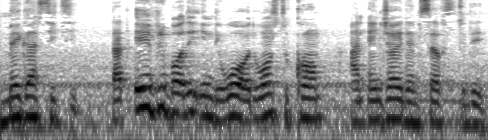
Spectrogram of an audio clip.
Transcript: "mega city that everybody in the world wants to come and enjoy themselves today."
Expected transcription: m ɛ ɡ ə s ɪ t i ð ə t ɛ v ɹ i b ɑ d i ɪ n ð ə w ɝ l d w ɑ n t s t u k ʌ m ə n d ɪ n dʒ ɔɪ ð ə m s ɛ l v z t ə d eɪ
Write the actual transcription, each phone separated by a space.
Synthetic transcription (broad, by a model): m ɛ ɡ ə s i t i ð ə t ɛ v ɹ i b ɑ d i ɪ n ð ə w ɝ l d w ɑ n t s t u k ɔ m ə n ɪ n dʒ ɔɪ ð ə m s ɛ l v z t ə d eɪ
